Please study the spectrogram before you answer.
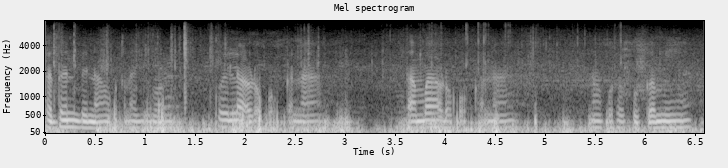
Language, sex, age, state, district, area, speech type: Santali, female, 45-60, Jharkhand, East Singhbhum, rural, spontaneous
